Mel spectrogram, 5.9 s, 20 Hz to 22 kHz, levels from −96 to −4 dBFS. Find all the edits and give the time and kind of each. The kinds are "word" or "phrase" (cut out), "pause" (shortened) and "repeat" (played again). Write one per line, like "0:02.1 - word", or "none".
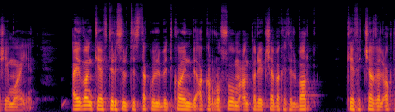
none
